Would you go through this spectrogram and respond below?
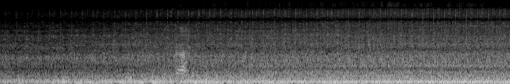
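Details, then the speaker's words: Oliver 70 tractor, old petrol engine, after a valve adjustment: steady, even low idle with a smooth beat and no tapping or knocks. It is much quieter than the night before; the water pump gasket still leaks. "well I'm not sure if you can hear or not but she is a lot A lot quieter than it was last night"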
